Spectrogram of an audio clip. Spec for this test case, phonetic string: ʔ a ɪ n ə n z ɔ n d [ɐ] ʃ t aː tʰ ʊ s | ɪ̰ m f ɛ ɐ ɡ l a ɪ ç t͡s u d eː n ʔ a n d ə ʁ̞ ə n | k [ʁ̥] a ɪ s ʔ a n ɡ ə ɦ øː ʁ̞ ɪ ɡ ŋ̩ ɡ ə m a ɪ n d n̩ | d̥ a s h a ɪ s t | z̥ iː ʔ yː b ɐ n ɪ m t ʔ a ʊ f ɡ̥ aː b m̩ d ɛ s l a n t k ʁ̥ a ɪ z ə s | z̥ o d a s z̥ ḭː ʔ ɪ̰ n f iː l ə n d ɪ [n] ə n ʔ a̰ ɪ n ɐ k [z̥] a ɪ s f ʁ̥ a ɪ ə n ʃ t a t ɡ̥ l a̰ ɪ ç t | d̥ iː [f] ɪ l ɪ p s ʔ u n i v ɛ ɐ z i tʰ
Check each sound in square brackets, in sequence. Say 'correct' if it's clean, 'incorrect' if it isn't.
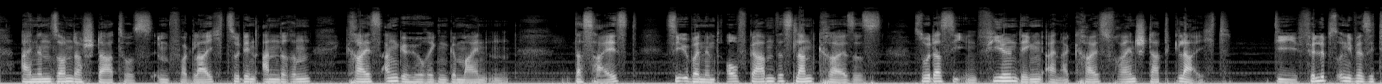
correct, correct, incorrect: ŋ, incorrect: ʁ̥, correct

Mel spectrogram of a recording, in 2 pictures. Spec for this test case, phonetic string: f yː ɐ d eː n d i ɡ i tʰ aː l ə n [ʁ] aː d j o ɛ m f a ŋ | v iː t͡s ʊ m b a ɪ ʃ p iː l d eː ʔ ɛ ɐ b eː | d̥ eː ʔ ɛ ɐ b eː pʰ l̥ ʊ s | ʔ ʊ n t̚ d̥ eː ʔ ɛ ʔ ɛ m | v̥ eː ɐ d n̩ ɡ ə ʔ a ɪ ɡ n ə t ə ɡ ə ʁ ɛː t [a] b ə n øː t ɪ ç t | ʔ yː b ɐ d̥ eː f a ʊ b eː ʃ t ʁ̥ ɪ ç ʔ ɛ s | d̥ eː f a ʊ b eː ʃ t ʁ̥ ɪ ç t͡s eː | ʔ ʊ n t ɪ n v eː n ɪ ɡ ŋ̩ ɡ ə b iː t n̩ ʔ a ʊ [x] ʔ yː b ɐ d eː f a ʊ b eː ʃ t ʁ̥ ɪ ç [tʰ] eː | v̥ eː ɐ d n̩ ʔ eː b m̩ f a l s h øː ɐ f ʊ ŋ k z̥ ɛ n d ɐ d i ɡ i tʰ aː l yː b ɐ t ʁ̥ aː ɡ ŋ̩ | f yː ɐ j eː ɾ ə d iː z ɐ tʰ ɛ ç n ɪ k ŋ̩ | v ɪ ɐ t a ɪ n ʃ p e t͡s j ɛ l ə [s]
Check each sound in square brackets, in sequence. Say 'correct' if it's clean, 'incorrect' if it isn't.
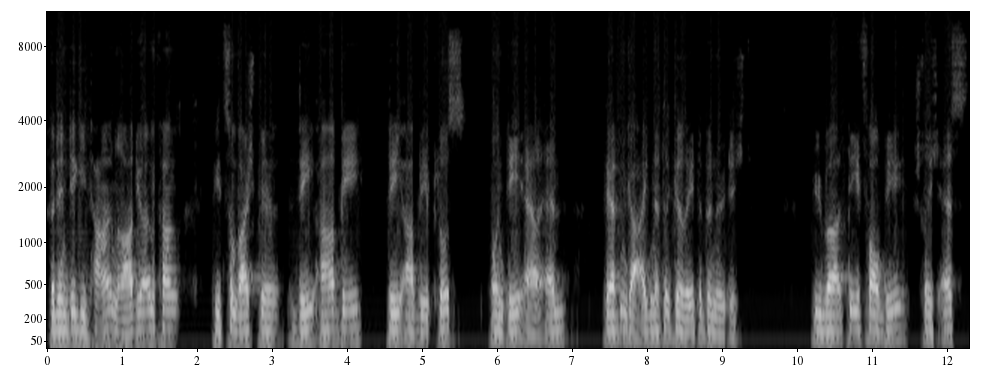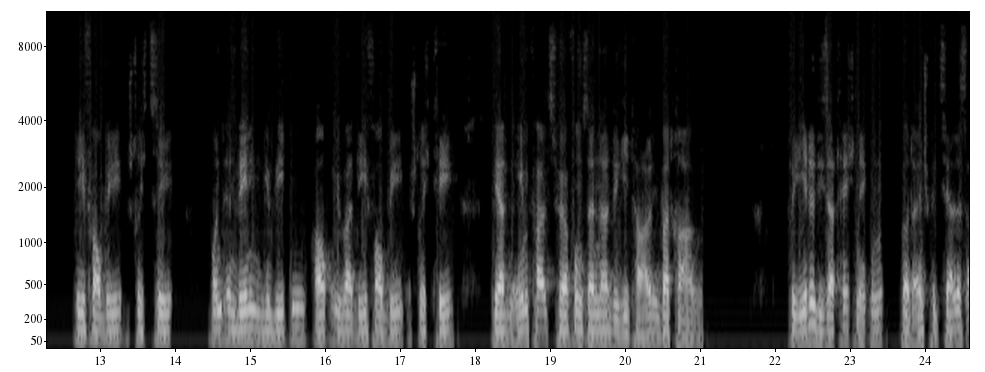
correct, incorrect: ə, correct, correct, correct

